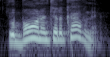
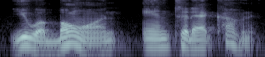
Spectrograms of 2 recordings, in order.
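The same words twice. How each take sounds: First: Emphatic repeat. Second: Slow, measured first statement; slow deliberate point. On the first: Arguing birthright with his cousin, raised emphatic repeat. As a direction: hammer the point home. Driving home point to cousin. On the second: Arguing birthright with his cousin, slow and deliberate. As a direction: spell it out slowly for him. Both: Retold or imitated.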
